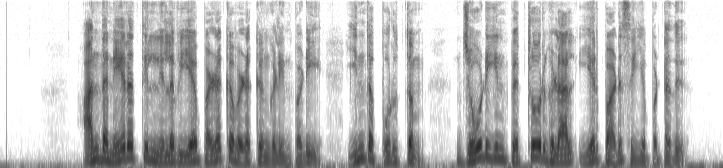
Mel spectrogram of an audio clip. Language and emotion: Tamil, neutral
